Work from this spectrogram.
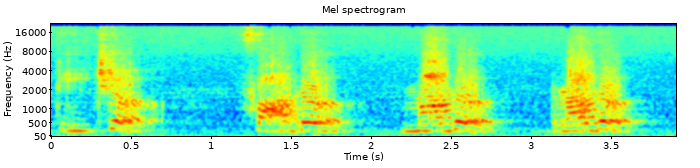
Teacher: usually the final R in a word is not pronounced, but it is pronounced only when the next word in continuous speech, when you normally speak, when the next word begins with a vowel sound, then the final R is pronounced.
